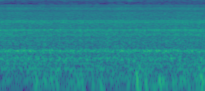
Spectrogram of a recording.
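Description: Steady background room hum, a constant machine-like drone with faint steady tones and no sudden events.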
